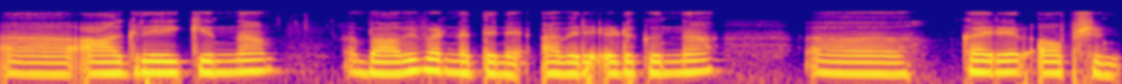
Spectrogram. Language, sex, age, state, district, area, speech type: Malayalam, female, 18-30, Kerala, Thrissur, rural, spontaneous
